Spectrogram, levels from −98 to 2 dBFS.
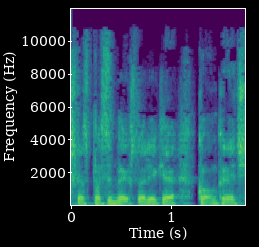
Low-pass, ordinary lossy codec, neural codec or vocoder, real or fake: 10.8 kHz; MP3, 48 kbps; none; real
